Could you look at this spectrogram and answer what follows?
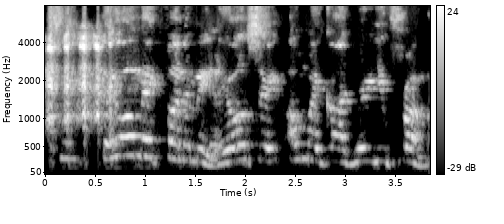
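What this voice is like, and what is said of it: Brooklyn accent. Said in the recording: “Brooklyn accent ... You speak like Brooklyn ... your accent is very slight now ... I have a very heavy Brooklyn accent”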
